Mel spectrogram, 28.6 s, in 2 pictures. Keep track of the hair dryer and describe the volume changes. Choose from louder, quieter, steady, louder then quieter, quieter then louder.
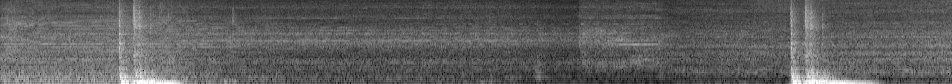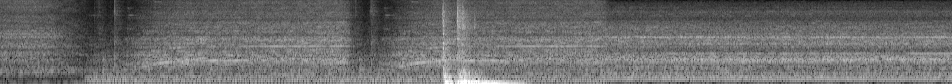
louder.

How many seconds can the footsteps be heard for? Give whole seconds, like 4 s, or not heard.
not heard.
